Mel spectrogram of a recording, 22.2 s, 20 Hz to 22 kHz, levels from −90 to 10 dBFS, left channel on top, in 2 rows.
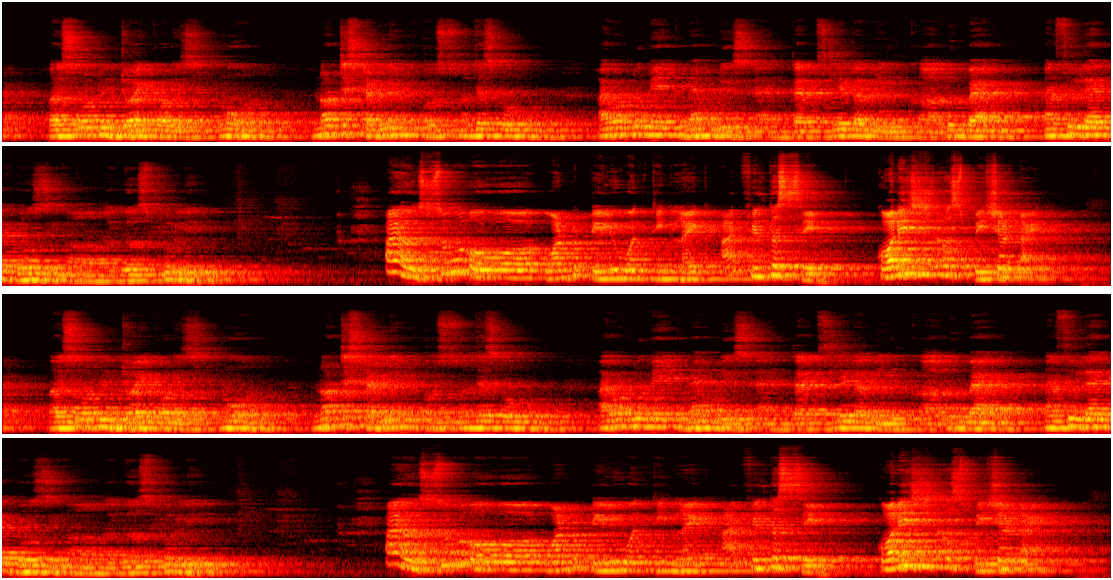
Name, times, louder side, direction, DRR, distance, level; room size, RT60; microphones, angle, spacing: voice 1, 0.5-2.5 3.1-5.4 6.0-9.9 10.4-13.0, equal, 75° left, -8 dB, 1.2 m, -27 dB
voice 2, 14.9-19.4 19.8-21.5, left 2 dB, 40° left, 1 dB, 0.7 m, -26 dB
6.4 x 3.5 x 5.3 m, 2.3 s
head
